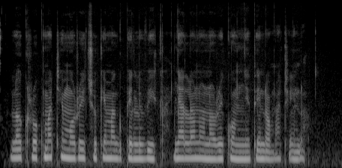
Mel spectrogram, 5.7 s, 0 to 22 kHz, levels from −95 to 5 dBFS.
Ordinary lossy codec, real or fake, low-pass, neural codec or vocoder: none; real; none; none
